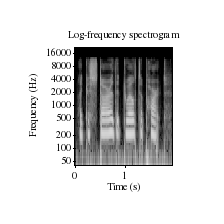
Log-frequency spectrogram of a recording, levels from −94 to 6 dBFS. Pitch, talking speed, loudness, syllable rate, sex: 215 Hz, 185 wpm, -17 LUFS, 4.2 syllables/s, female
